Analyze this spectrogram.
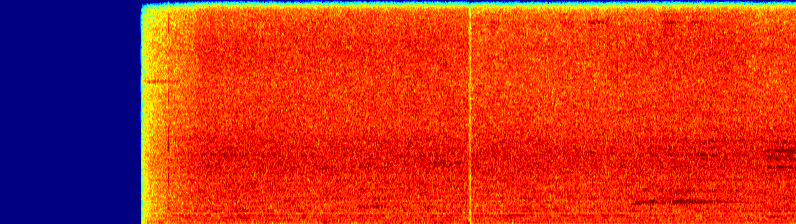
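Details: After two seconds of silence, a steady broadband hum like traffic or a fan fills the rest, with no clear animal calls.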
